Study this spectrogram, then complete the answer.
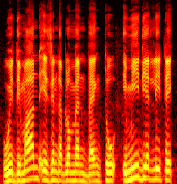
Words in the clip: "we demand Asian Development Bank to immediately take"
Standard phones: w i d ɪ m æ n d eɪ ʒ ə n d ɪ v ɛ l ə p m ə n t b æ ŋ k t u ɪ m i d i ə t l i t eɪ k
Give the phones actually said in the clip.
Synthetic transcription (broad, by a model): w i d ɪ m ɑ n d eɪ z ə n d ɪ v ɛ l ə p m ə n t b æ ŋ k t u ɪ m i d i ə t l i t eɪ k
